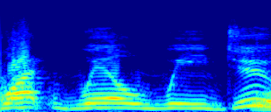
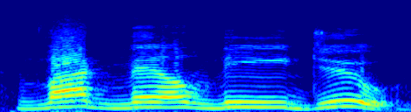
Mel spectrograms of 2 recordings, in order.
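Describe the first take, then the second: First: The first word starts with a rounded W sound. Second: The first word starts with a V sound. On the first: The speaker calls it right. "which is correct" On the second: The speaker calls it wrong. "and that is not right"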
